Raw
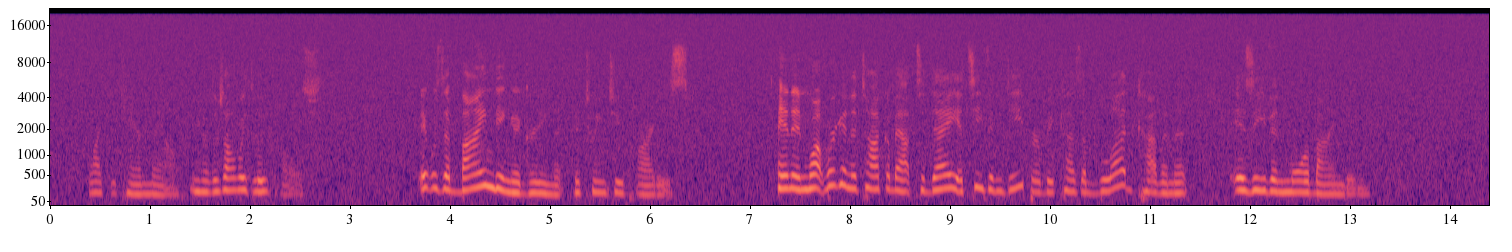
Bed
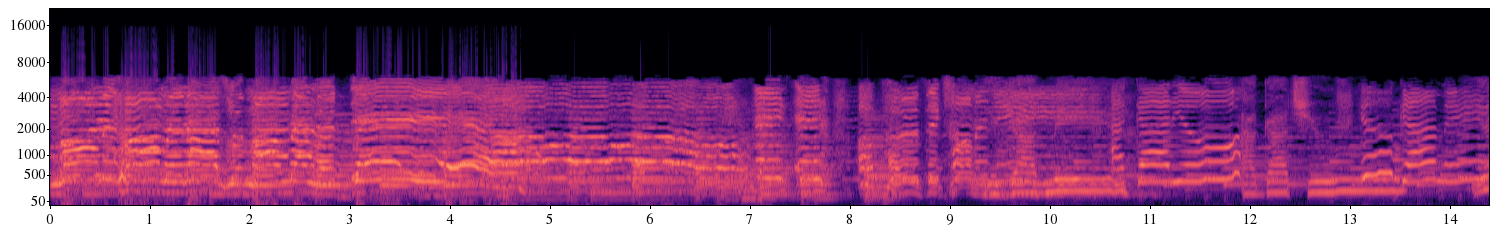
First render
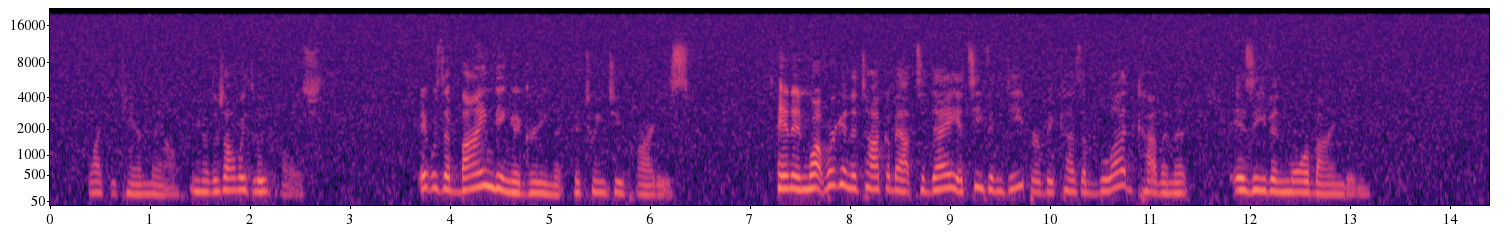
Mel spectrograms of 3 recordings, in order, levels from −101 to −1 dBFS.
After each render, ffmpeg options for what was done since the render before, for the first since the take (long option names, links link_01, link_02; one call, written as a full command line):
ffmpeg -i in.wav -af "afftdn=noise_reduction=16:noise_floor=-42" out.wav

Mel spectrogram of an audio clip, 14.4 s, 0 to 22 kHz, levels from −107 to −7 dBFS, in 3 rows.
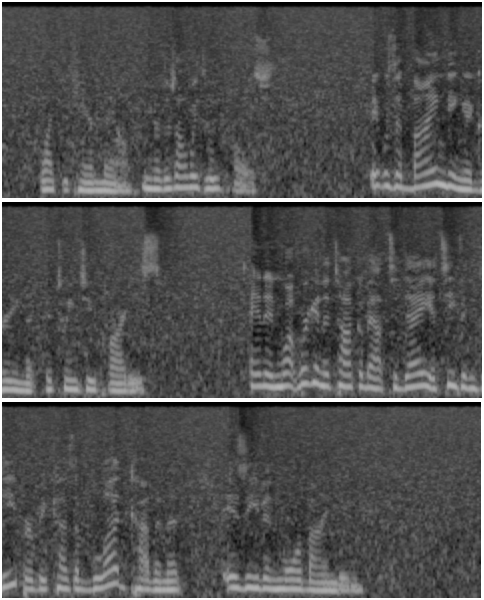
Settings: ffmpeg -i in.wav -filter_complex "[0:a]acrossover=split=210|640|1800|5300[link_01][link_02][link_03][link_04][link_05];[link_01]acompressor=threshold=-38dB:ratio=4[link_06];[link_02]acompressor=threshold=-46dB:ratio=4[link_07];[link_03]acompressor=threshold=-52dB:ratio=4[link_08];[link_04]acompressor=threshold=-48dB:ratio=4[link_09];[link_05]acompressor=threshold=-51dB:ratio=4[link_10];[link_06][link_07][link_08][link_09][link_10]amix=inputs=5:normalize=0,alimiter=level_in=9.5dB:limit=-24dB:level=0:latency=1:release=250,volume=-9.5dB" out.wav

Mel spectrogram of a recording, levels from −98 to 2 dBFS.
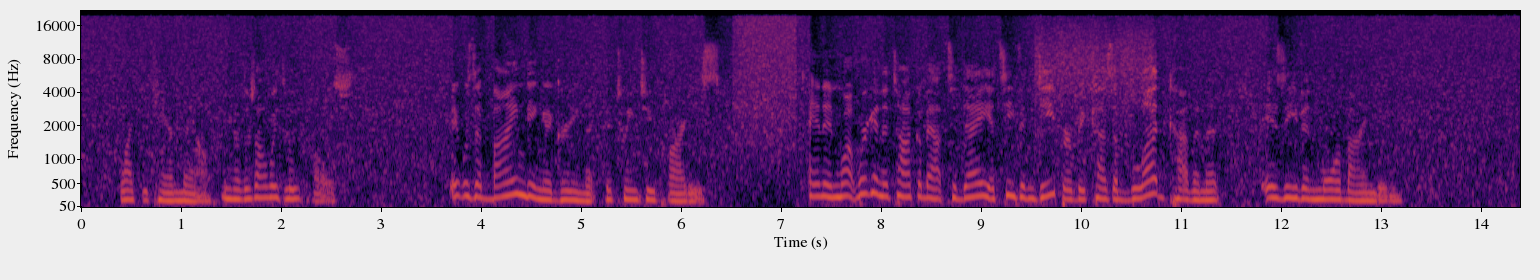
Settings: ffmpeg -i in.wav -filter_complex "[0:a]asettb=1/sr,asplit=3[link_01][link_02][link_03];[link_01]atrim=end=6.514[link_04];[link_02]atrim=start=6.51:end=7.15,asetpts=PTS-STARTPTS,afade=type=in:duration=0.004:curve=qsin,afade=type=out:start_time=0.636:duration=0.004:curve=qsin,tiltshelf=frequency=780:gain=-8.5[link_05];[link_03]atrim=start=7.146[link_06];[link_04][link_05]acrossfade=duration=0.004:curve1=hsin:curve2=qsin[link_07];[link_07][link_06]acrossfade=duration=0.004:curve1=qsin:curve2=hsin,asettb=1/sr,asplit=3[link_08][link_09][link_10];[link_08]atrim=end=9.534[link_11];[link_09]atrim=start=9.53:end=10.75,asetpts=PTS-STARTPTS,afade=type=in:duration=0.004:curve=qsin,afade=type=out:start_time=1.216:duration=0.004:curve=qsin,equalizer=frequency=7100:width=0.43:gain=11.5[link_12];[link_10]atrim=start=10.746[link_13];[link_11][link_12]acrossfade=duration=0.004:curve1=hsin:curve2=qsin[link_14];[link_14][link_13]acrossfade=duration=0.004:curve1=qsin:curve2=hsin" out.wav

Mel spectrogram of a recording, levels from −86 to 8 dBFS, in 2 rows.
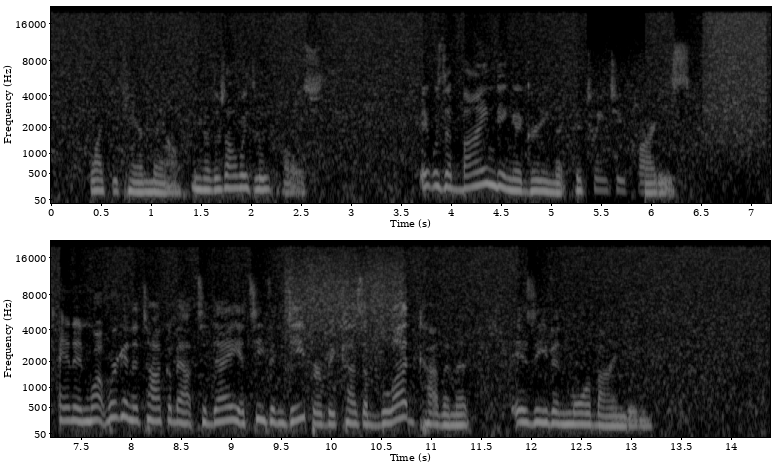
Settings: ffmpeg -i in.wav -filter_complex "[0:a]asettb=1/sr,asplit=3[link_01][link_02][link_03];[link_01]atrim=end=5.354[link_04];[link_02]atrim=start=5.35:end=5.94,asetpts=PTS-STARTPTS,afade=type=in:duration=0.004:curve=qsin,afade=type=out:start_time=0.586:duration=0.004:curve=qsin,acrossover=split=440 7200:gain=0.1 1 0.158[link_05][link_06][link_07];[link_05][link_06][link_07]amix=inputs=3:normalize=0[link_08];[link_03]atrim=start=5.936[link_09];[link_04][link_08]acrossfade=duration=0.004:curve1=hsin:curve2=qsin[link_10];[link_10][link_09]acrossfade=duration=0.004:curve1=qsin:curve2=hsin" out.wav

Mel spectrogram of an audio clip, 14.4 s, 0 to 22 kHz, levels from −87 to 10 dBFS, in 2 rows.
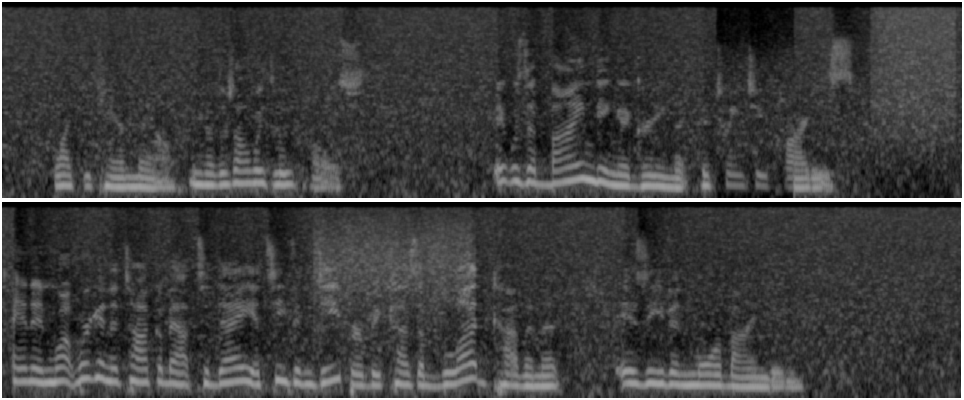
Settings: ffmpeg -i in.wav -af "volume=11dB" out.wav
